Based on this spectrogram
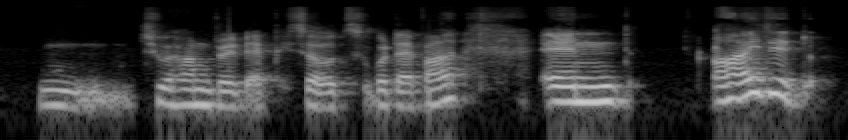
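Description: Using lively intonation, a woman speaks at medium pitch with a non-native accent. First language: not English. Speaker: podcast host. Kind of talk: casual chat.

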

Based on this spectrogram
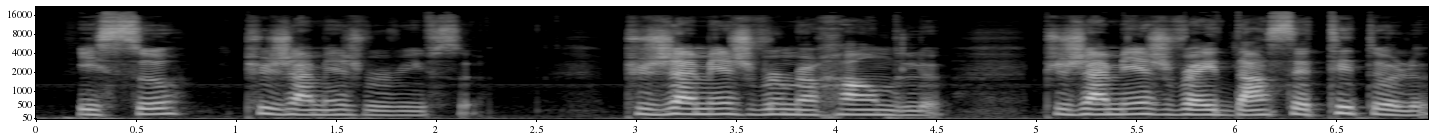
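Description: A woman with a Quebec accent speaks at a fairly slow pace and fairly low pitch. Her intonation is fairly even, and the recording is very clean with a silent background. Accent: Québécois French. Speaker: podcast host, life coach. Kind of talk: solo motivational monologue. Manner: casual, conversational.

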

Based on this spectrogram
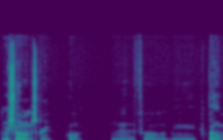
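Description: An animated man speaks in a very clean recording with a silent background. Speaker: podcast host. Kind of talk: solo live stream chat. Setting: live stream at home mic.

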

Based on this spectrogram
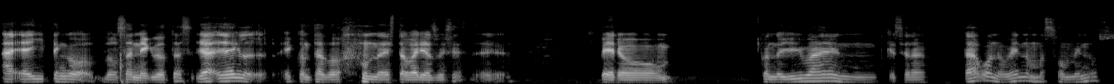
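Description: With long, frequent pauses, a man speaks in a bright, sharp tone at medium pitch with ordinary pitch variation, the sound dry and close with no echo. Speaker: engineer and entrepreneur. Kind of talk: casual interview chat.

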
